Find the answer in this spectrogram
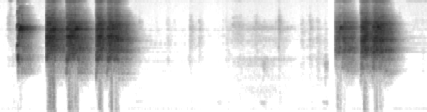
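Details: Free-roaming male black francolin, described as excited, gives two loud harsh phrases: a short introductory note, then three grating, rasping notes in quick succession over about two seconds, with the phrase repeated a few seconds later against a silent background.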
